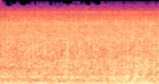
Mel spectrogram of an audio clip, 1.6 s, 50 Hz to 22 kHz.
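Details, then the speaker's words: 2007 Hyundai Sonata 2.4 L four-cylinder, just over 142K miles, after engine air filter replacement and a loose 10mm nut tightened: steady, even idle hum, no leaks or air sucking from the intake; normal idle. "This is on there tight. Don't hear any leaks. No air sucking anywhere."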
